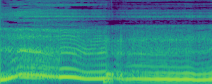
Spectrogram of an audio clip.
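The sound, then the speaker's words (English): A single voice lets out a drawn-out, theatrical gasp that stretches into a wavering moan, loud, with a brief breathy catch midway and no other sounds around it. “Gasp. Shock.”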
